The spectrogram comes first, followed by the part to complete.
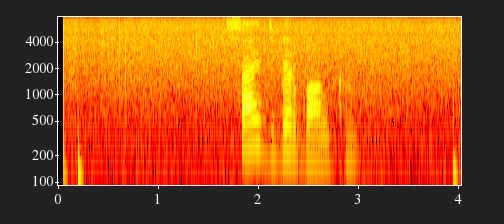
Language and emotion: Russian, neutral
